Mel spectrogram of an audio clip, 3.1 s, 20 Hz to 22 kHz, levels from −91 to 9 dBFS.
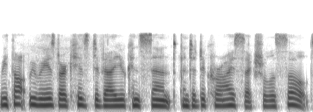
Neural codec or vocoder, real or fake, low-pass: none; real; 7.2 kHz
